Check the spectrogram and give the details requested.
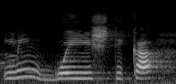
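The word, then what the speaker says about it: lingüística: Quando a letra U em espanhol precisa ser pronunciada, ela vai ter o trema, que são aqueles 2 pontinhos que ficam em cima da letra U, que em língua portuguesa não existe mais, mas em língua espanhola ele continua existindo. Então, a gente tem linguiça,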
